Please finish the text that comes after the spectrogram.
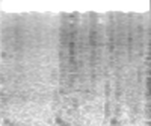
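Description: Horse galloping alongside a wagon in the video game Red Dead Online, with a few soft, muffled hoof thuds and a brief brighter burst at the end, short and moderately loud.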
